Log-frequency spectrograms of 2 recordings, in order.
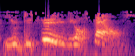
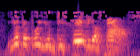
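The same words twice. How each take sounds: First: Very slow, each word weighed, "deceive" drawn out; even slower emphasis. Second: Slow, deliberate, accusing; slow accusation. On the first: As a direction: drag out "deceive" in "You deceive yourselves". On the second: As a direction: spell it out slowly: You deceive yourselves. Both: Real, not acted.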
